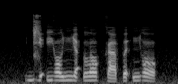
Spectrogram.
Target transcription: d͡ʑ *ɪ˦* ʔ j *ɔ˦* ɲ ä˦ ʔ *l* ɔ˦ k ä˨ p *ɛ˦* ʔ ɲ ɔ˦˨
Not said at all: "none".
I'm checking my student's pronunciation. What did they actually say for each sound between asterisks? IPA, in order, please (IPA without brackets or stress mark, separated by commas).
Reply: ɛ˦, ɔ˦, l, ɛ˦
